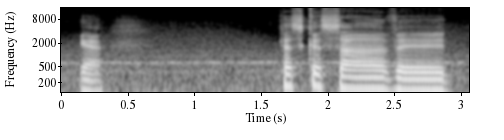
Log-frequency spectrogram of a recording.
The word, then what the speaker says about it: veut: And then VEUT is the verb for wanting to do something.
